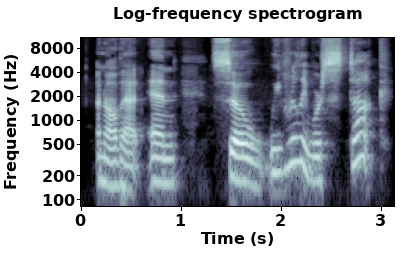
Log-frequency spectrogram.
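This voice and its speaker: A woman speaks at a moderate pace in an American accent. Her pitch swings very widely. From rural Iowa. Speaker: company CEO. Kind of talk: interview conversation.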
